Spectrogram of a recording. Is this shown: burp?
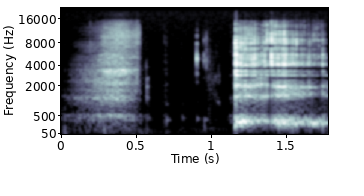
yes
